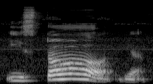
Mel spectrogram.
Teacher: Ó, o tó é a mais forte, logo ela é a penúltima, porque essa é a última e essa é a penúltima. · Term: Paroxítona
